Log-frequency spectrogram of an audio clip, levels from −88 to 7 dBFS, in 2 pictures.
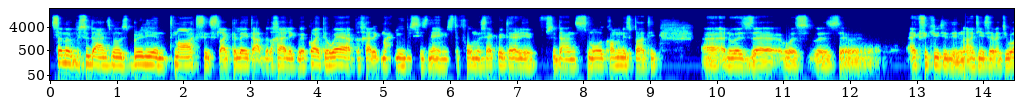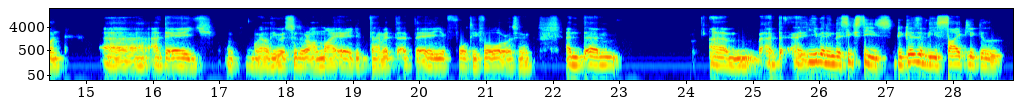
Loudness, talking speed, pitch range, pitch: -19 LUFS, 155 wpm, 120-165 Hz, 130 Hz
